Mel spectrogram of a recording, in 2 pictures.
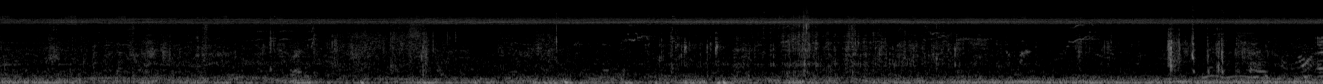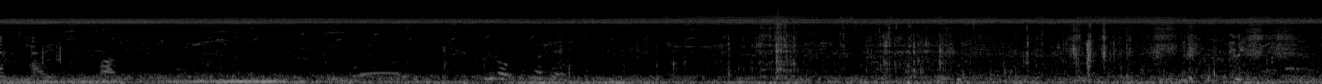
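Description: Outdoor ambience dominated by a steady, high-pitched insect drone, over a low rumble and faint distant voices.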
